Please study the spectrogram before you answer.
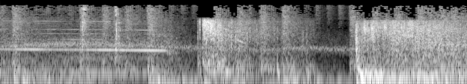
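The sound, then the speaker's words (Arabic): A cannon shot blowing up a Verna car during an ambush on a convoy of vehicles: loud, heavy booms over a continuous roaring rumble, with a sharp burst near the end. “وادي الفيرنا بطلقة مدفع واحدة.”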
